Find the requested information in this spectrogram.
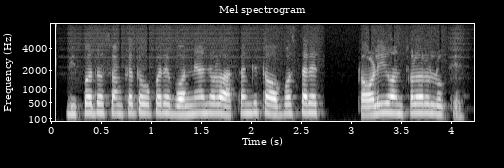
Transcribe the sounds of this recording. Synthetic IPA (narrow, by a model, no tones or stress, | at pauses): bipɔd̪ʱɔsɔŋkʰet̪ɔupɔɾebɔnjad͡ʒɔɭɔat̪ɔŋkit̪ɔːbɔst̪ʰaɾe | t̪ɔɭiɔnt͡ʃɔɭɔɾɔlokḛ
